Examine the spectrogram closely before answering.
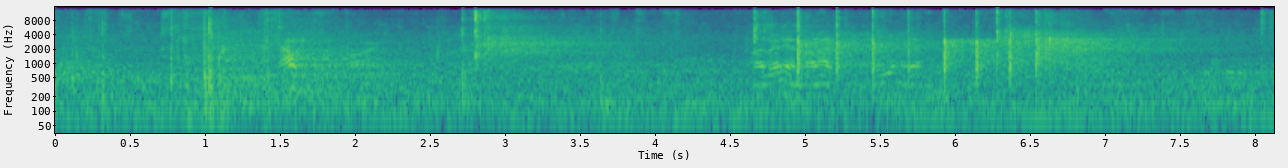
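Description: Young men call out to each other in an echoing hall.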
